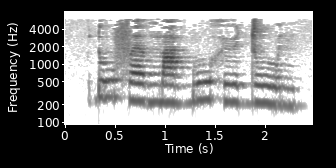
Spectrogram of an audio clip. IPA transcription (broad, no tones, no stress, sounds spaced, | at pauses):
ɗ u f ɛ ə̯ ŋ͡m a ɡ͡b u h y d u nʲ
